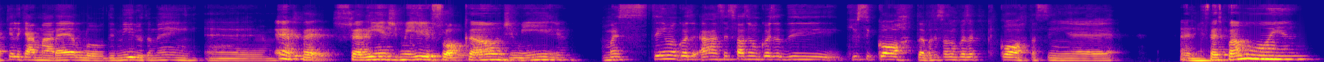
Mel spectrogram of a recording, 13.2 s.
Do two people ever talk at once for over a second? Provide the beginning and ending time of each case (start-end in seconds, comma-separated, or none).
none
